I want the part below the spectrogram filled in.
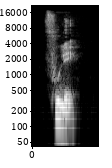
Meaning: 1. to stamp, to impress, to dent; to mill 2. to walk on, to tread, to trample 3. to oppress, to mistreat 4. to injure by knocking, bumping or dinting 5. to sprain 6. to wear oneself out, to overdo it
- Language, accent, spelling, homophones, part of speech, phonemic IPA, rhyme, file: French, France, fouler, foulai / foulé / foulée / foulées / foulés / foulez, verb, /fu.le/, -e, LL-Q150 (fra)-fouler.wav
